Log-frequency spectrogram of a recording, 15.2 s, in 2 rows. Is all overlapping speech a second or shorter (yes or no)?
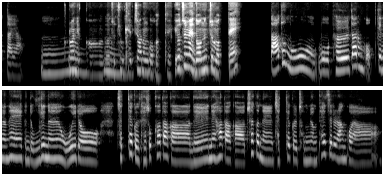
no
